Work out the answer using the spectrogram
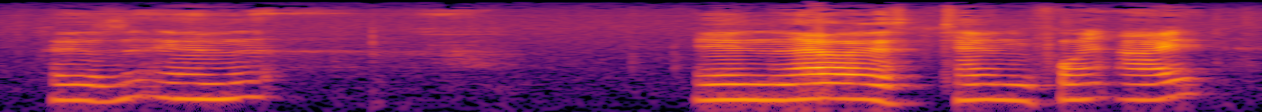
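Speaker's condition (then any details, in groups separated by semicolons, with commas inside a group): Cerebral palsy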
